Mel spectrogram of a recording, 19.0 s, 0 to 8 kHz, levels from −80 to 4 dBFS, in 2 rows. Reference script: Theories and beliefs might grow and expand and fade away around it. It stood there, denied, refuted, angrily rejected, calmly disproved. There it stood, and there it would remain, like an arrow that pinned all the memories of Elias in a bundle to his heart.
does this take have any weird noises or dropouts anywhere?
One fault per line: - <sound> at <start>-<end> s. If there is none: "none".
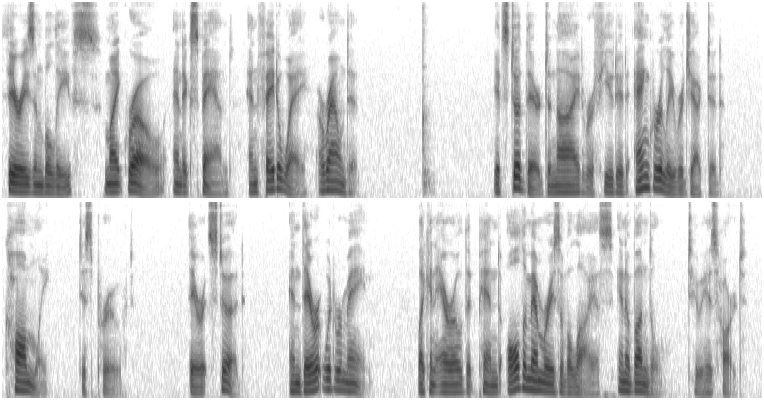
- tap at 5.3-5.5 s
